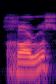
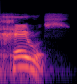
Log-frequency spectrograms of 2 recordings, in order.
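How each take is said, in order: First: The first vowel sounds like 'a'. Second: The first vowel sounds like 'e'. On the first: Something is engraved. "can be read charus, which means engraved" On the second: Something is free. "with slightly different vowels can be read cherus, which means freedom"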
